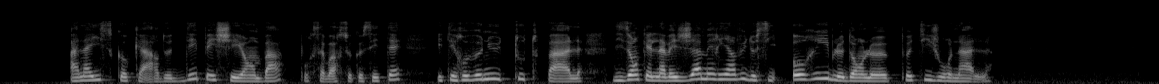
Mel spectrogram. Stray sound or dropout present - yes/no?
no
